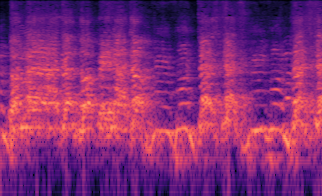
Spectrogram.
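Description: Crowd of young men loudly chanting slogans in unison, the same short rising-and-falling phrase repeated over and over.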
